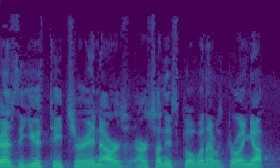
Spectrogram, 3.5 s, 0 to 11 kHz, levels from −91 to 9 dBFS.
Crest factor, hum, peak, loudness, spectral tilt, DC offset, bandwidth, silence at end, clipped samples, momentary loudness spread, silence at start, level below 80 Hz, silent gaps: 18 dB; none; -14 dBFS; -32 LUFS; -6.5 dB/octave; under 0.1%; 10.5 kHz; 0.15 s; under 0.1%; 6 LU; 0 s; -72 dBFS; none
